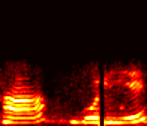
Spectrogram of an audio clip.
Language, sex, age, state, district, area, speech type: Hindi, female, 18-30, Madhya Pradesh, Hoshangabad, rural, conversation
